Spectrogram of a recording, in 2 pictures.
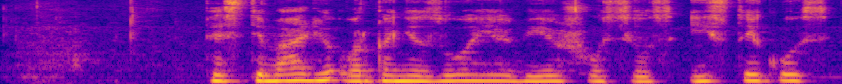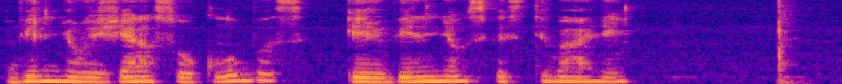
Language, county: Lithuanian, Marijampolė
